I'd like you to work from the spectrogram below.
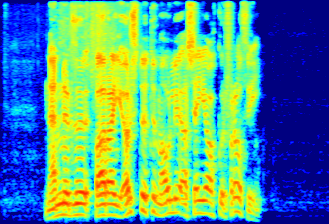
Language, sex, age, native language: Icelandic, male, 50-59, Icelandic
